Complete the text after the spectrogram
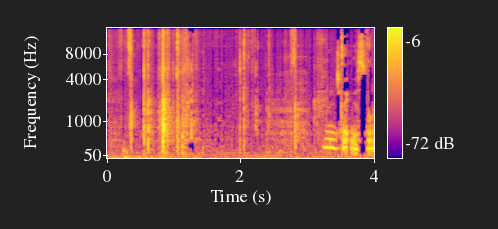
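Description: Playing cards riffle and flick as a deck is shuffled.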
